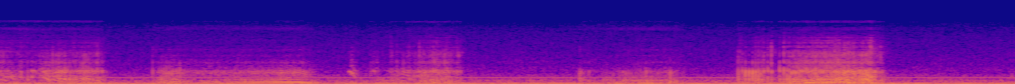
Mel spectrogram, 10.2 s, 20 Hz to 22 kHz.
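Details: Snoring recorded with the SnoreLab app on 2025/01/30: low, rumbling snores during sleep, about three in ten seconds, over a steady background hum.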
